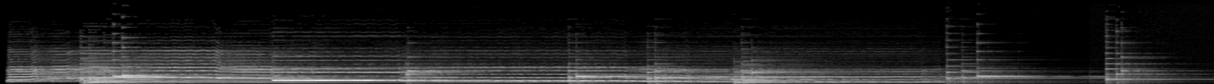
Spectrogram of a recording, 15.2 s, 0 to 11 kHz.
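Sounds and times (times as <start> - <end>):
erhu: 0.1 - 12.9.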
